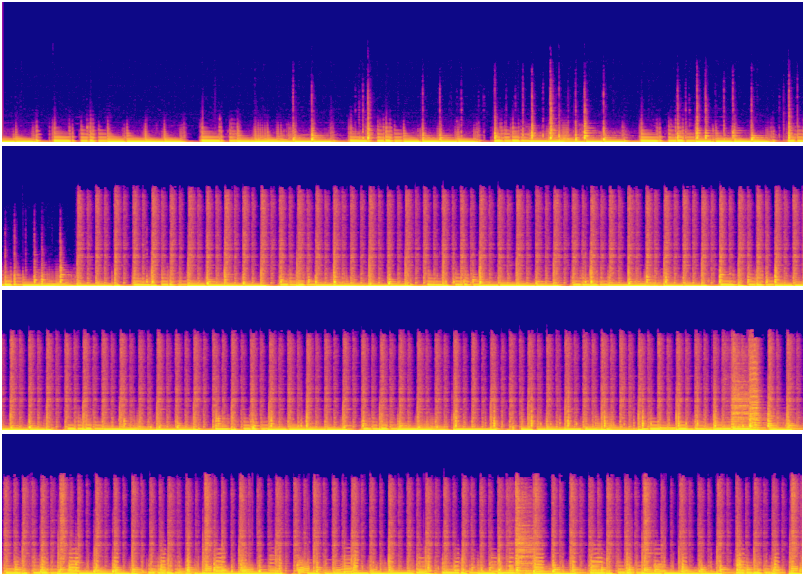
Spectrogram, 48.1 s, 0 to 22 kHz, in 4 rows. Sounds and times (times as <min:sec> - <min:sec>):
Music: 0:00.0 - 0:48.0.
